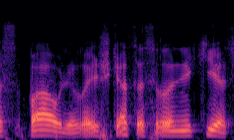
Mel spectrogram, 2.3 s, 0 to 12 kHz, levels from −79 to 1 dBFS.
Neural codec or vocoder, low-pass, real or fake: none; 7.2 kHz; real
